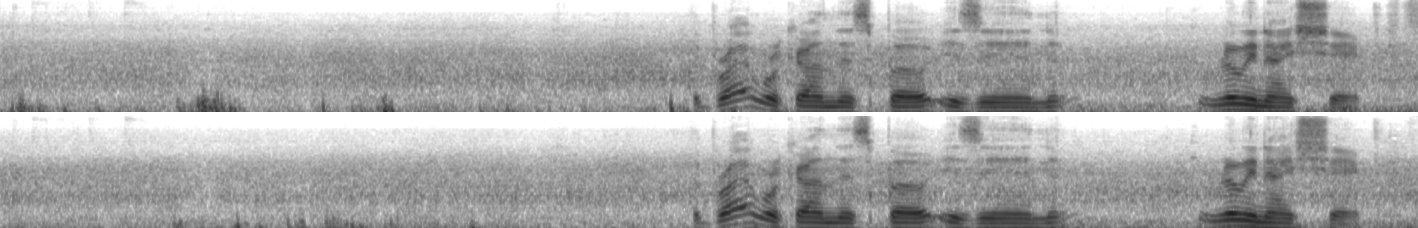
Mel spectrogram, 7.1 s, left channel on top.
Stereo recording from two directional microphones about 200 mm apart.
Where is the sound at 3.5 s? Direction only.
5° right (ahead or behind).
